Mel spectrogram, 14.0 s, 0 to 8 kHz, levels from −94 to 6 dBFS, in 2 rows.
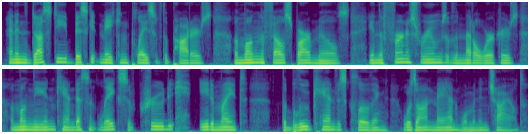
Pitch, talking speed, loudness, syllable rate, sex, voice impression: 125 Hz, 165 wpm, -19 LUFS, 5.0 syllables/s, male, masculine, adult-like, tensed, bright, clear, fluent, intellectual, friendly, reassuring, lively, kind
